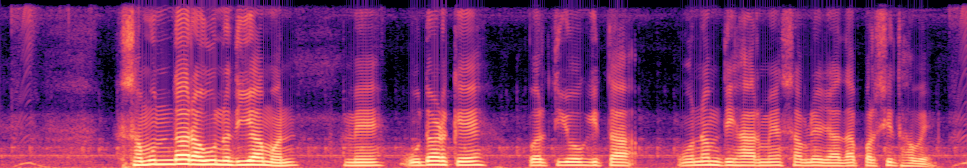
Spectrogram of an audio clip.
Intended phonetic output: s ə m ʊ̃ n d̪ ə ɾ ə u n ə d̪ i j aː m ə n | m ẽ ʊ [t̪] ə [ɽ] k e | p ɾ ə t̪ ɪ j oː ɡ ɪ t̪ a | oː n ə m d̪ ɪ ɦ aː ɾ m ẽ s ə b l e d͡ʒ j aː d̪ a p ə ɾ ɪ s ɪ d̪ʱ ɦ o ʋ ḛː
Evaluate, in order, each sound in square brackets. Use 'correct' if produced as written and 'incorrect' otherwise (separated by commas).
incorrect, correct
